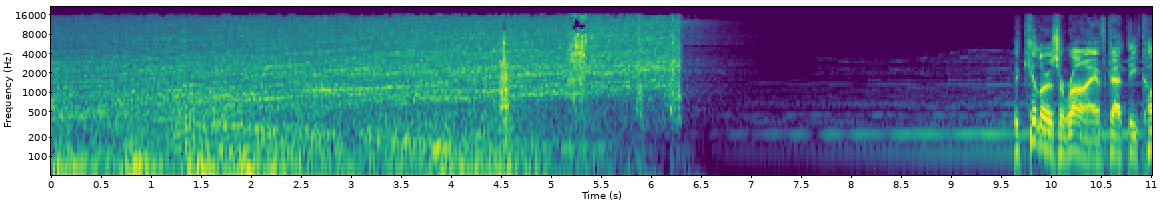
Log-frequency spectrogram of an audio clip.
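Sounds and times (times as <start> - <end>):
deep rumble: 0.0 - 5.7
slowly rising tones: 0.0 - 6.9.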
